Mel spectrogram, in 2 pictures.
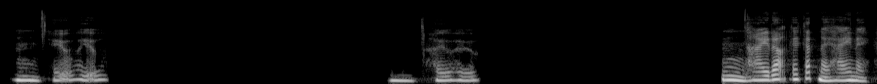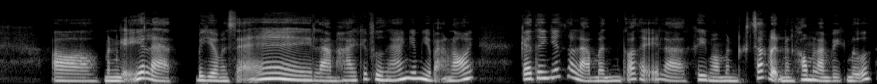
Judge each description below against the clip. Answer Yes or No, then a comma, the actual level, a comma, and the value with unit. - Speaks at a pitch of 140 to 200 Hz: Yes, high, 190 Hz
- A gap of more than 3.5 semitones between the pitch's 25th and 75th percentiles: Yes, average, 5.2 semitones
